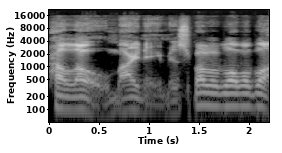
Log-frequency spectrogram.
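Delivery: stadium announcer-style intro delivery. Describing a stadium announcer who just has that voice, doing a stadium announcer voice. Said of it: "He just has like the announcer voice".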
